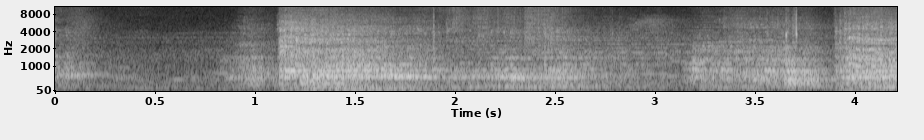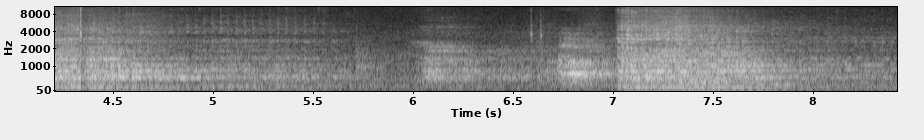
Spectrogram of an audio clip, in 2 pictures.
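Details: Tiger named Krishna giving three loud, harsh, rasping roars, near the start, middle and end, each a broad low-to-high rumble lasting a second or two, with quieter breathy grumbles in between.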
